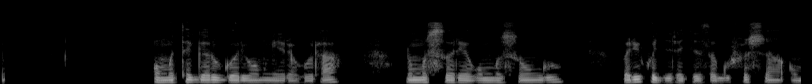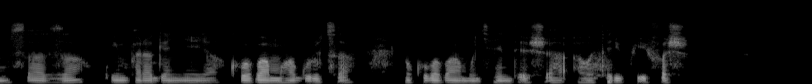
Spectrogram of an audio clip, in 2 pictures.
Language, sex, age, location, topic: Kinyarwanda, male, 18-24, Kigali, health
